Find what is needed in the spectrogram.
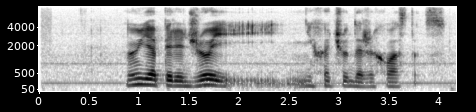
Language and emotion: Russian, neutral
